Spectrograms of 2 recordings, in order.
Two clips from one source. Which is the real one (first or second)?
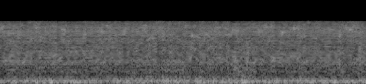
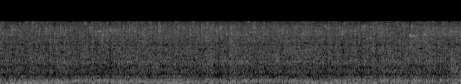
second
